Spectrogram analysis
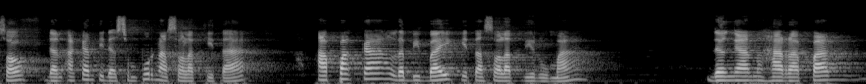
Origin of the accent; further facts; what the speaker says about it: Jakarta, Indonesia; Terima kasih, kami dari Jakarta, Buya. Dengan 4 bis kami berangkat kemari.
